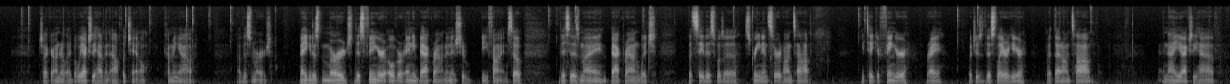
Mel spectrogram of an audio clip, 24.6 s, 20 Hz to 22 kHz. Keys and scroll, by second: 14.3 super+p.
